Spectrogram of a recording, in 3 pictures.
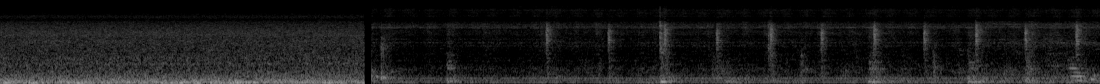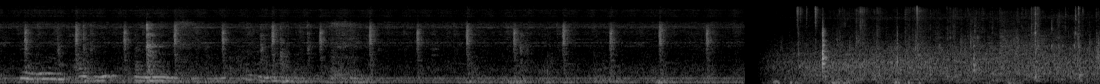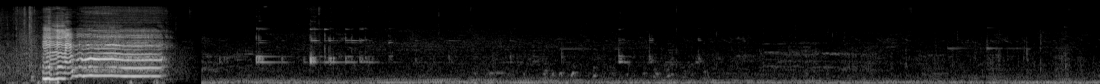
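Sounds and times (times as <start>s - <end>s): faint regular clicking: 5.4s - 20.3s
goat bleating: 22.4s - 23.8s.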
